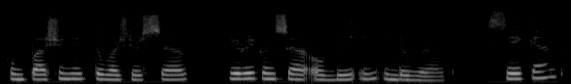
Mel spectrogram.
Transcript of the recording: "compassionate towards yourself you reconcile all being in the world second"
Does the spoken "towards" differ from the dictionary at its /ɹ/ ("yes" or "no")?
yes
